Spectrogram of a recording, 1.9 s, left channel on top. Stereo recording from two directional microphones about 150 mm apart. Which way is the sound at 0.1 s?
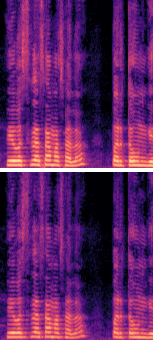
25° left (ahead or behind).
